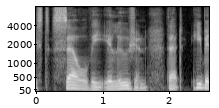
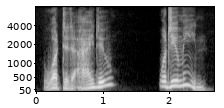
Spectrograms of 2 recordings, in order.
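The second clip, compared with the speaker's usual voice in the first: much higher fake English accent, playing innocent; fake English accent, feigned innocence; 8 semitones higher than usual. Barrett feigning innocence to Sokolov in fake English accent. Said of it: "in his fake English accent".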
